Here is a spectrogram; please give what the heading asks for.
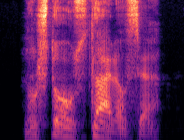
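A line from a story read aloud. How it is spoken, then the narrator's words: Growl. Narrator (Russian): рыкнул он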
